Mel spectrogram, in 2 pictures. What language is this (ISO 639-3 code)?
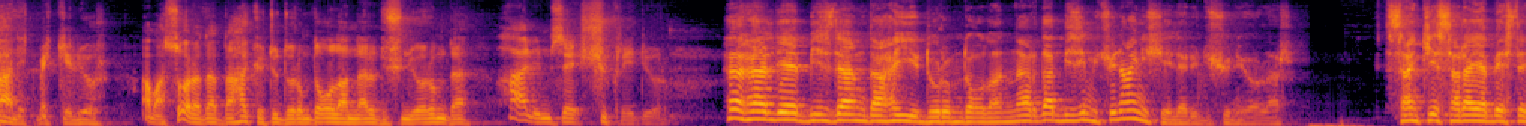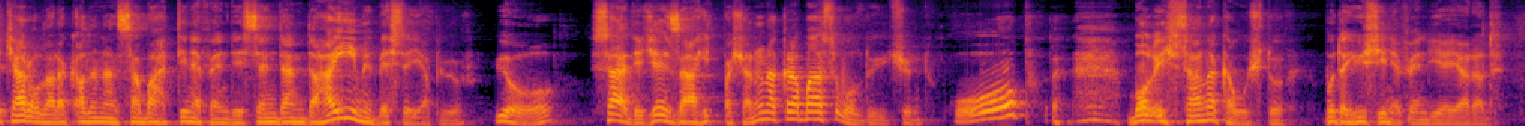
tur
